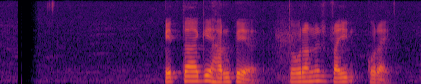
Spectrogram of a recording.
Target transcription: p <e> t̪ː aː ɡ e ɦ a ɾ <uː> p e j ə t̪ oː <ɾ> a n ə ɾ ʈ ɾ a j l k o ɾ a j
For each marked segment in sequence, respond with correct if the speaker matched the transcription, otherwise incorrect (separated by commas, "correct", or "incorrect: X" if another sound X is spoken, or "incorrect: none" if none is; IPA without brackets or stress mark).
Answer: correct, incorrect: u, correct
